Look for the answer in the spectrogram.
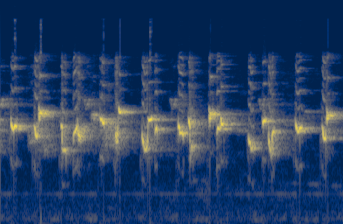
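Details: Sooty-headed bulbul, known locally as trucukan, singing a long, lively song for luring other birds: bright bubbly whistled phrases at a steady pace, about three to four notes each second, rising and falling with no other sounds.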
